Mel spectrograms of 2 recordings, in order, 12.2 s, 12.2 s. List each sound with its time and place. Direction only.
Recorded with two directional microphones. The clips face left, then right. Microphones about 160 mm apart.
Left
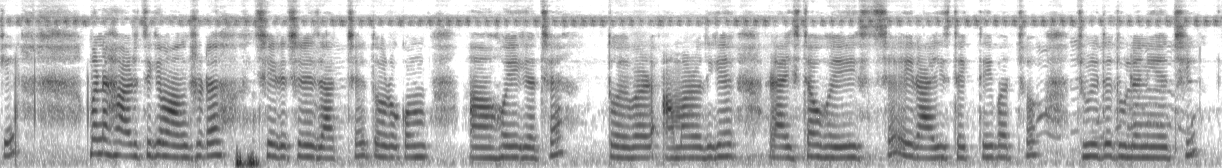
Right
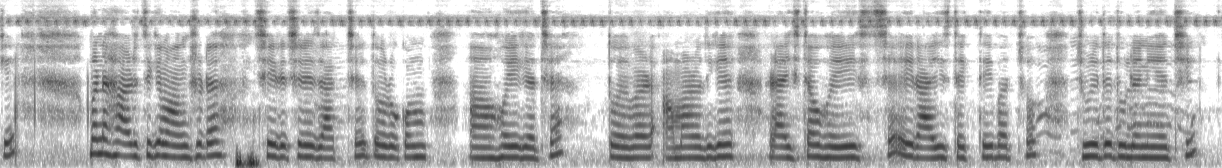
0.5 s speech: 35° right (ahead or behind)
